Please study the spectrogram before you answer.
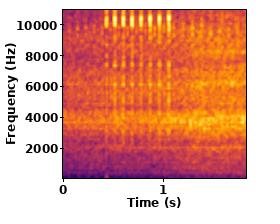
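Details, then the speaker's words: Toyota Vios (Batman) misfiring at idle: uneven stumbling beat with irregular ticks; coil from cylinder two swapped to cylinder four still fails to spark there, so wiring is okay and that ignition coil is busted, causing the misfire. "Ayaw talaga itong coil na andito nagana siya ibig sabihin Okay ang wiring possible to coil ang problema"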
